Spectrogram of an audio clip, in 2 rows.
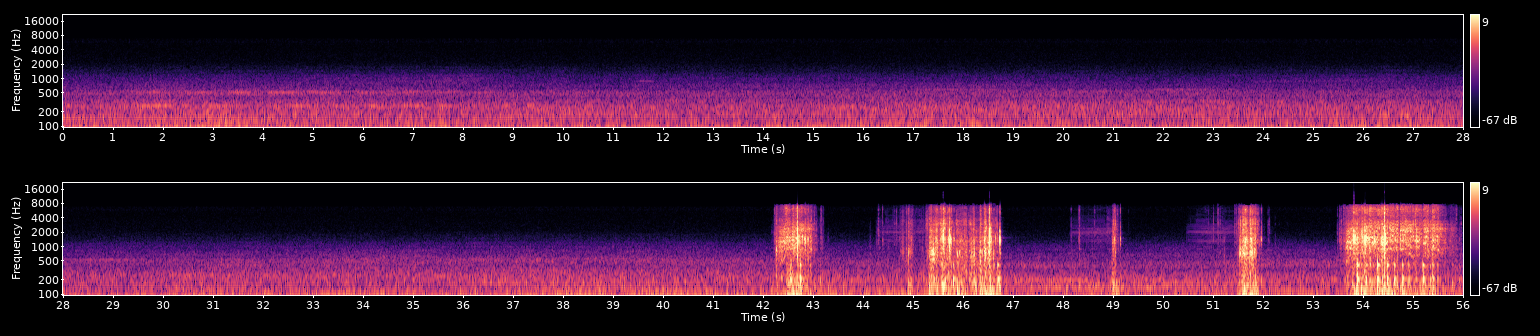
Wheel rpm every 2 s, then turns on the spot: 0, 0, 0, 0, 0, 0, 0, 0, 0, 0, 0, 0, 0, 0, 0, 0, 0, 0, 0, 0, 0, 20, 0, 10, 0, 0, 10, 80.
46-48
